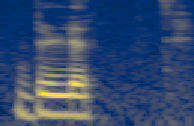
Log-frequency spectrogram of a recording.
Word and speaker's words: bleue: Être fleur bleue. To be a blue flower. Fleur is feminine, so bleu is spelt with an extra E on, but it sounds like the masculine.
